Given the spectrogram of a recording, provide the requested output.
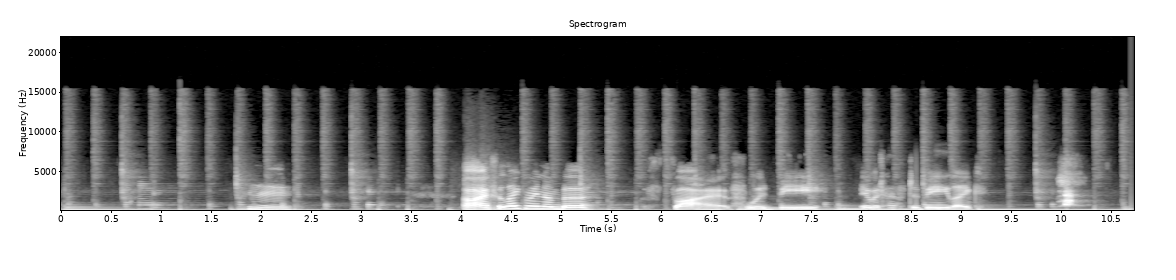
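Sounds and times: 
speech: 1.9 - 2.5, 4.1 - 5.4, 6.2 - 9.3
steady low hum: 4.0 - 8.4
dog barking: 10.0 - 10.3.

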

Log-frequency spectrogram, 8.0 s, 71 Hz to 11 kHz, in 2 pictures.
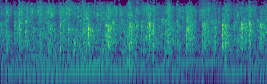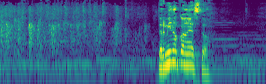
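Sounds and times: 
audience applause: 0.0 - 6.4
speech: 6.4 - 7.3.

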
